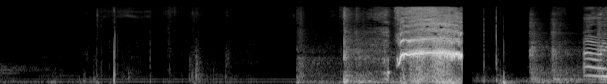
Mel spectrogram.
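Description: A teenage boy's loud, high-pitched scream of excitement lasting about half a second, about four seconds in, starting from a rougher shout just before it: a celebration as the last basketball shot goes in. Before it, quiet with one faint sharp knock about a second in.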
